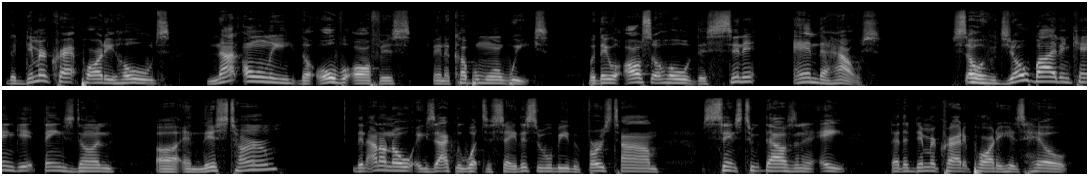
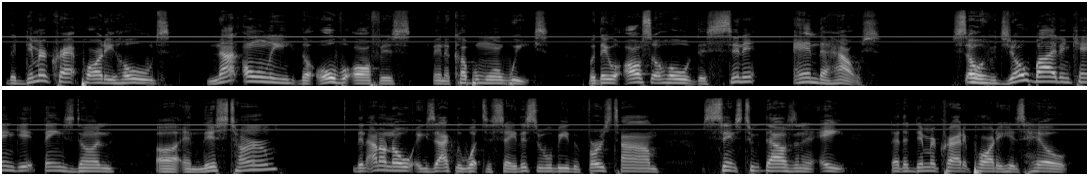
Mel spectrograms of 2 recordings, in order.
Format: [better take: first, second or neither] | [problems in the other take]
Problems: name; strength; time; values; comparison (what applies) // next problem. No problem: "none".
first | high-pitched whine; noticeable; throughout; 4 kHz, 10 dB below the speech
